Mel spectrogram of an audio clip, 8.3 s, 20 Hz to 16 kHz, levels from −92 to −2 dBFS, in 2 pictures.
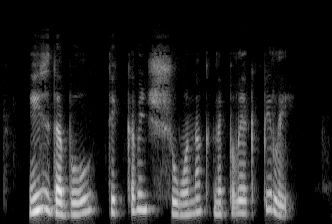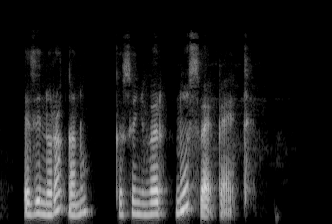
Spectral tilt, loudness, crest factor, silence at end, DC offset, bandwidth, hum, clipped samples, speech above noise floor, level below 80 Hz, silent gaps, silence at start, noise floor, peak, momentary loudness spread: -7 dB/octave; -26 LUFS; 22 dB; 1.05 s; under 0.1%; 7.6 kHz; none; under 0.1%; over 64 dB; -80 dBFS; 4.36-4.40 s; 0.35 s; under -90 dBFS; -6 dBFS; 15 LU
